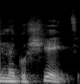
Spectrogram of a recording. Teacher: so it's stress on the second syllable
